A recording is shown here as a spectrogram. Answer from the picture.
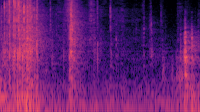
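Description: A tarot deck shuffled by hand: a quick rush of cards flicking together at the start, then two short taps of the cards.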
